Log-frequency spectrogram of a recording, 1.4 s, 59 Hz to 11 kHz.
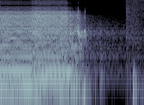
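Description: A short, distorted electric guitar chord from a 100W valve amp through a Zilla 4x12 cabinet, recorded with the speaker simulation off. It rings out harsh and buzzy, then decays within about a second, followed by a faint pick or string noise.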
